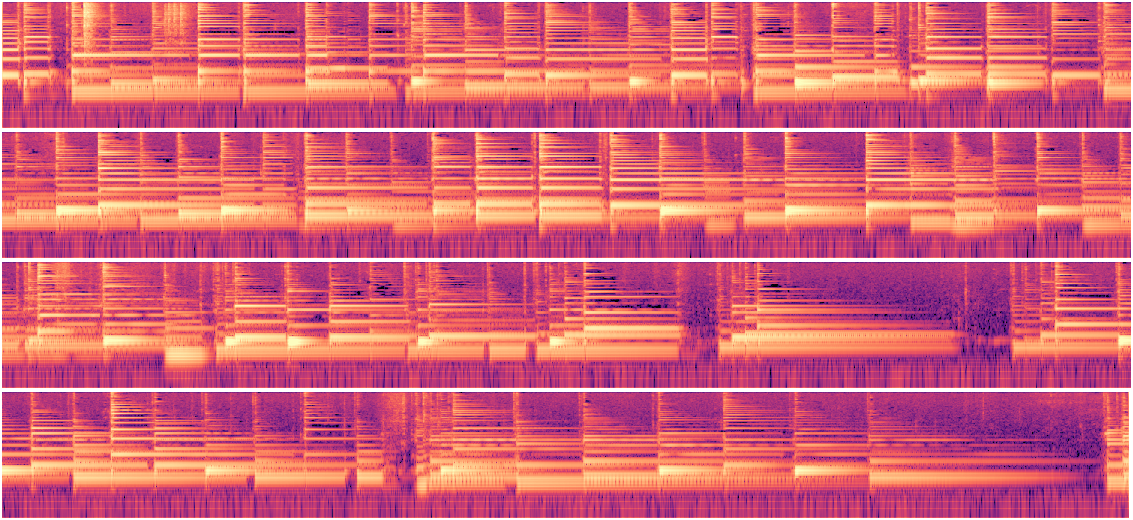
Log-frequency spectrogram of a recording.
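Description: Solo ukulele with a rosewood saddle, fingerpicked in a melodic piece mixing single notes and chords, with two short breaks about two-thirds of the way through. The rosewood saddle gives it a warmer, lo-fi tone with less attack and less of the high frequencies.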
